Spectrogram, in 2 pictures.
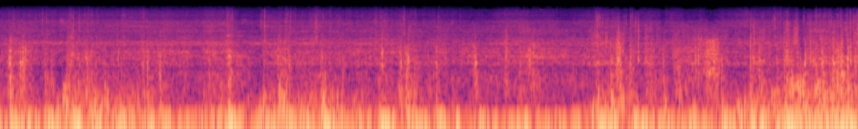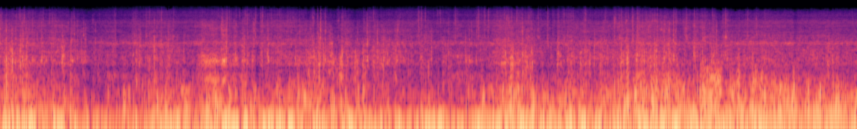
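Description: Mountain bike rolling down a rocky dirt singletrack: steady tyre noise and wind on the microphone, with frequent short clicks and knocks as the bike rattles over rocks.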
